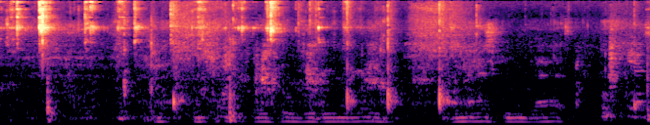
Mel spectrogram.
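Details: Play session between a nine-year-old pitbull, blind from birth, and a sixteen-week-old rottweiler puppy. Repeated rumbling growls come in short pulses with clicky rustles and scuffles in between, and a voice is heard at times.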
